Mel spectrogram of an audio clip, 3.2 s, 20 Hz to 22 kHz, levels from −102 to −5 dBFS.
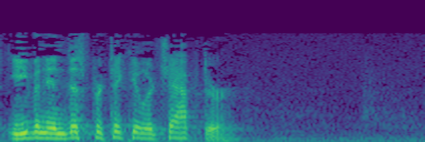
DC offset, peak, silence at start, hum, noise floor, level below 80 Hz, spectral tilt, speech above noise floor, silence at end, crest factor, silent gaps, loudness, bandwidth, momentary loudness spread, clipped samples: under 0.1%; -14 dBFS; 0.05 s; none; -60 dBFS; -56 dBFS; -6.5 dB/octave; 32 dB; 1.4 s; 16 dB; none; -29 LUFS; 8.4 kHz; 11 LU; under 0.1%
